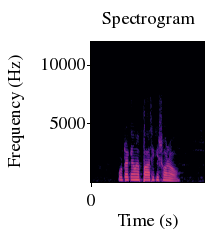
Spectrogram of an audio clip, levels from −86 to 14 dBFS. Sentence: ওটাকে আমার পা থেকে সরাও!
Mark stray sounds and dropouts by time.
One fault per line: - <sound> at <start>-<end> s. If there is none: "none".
none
